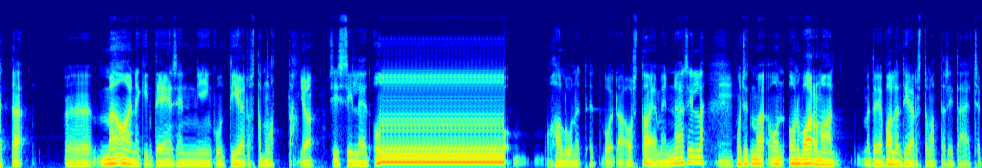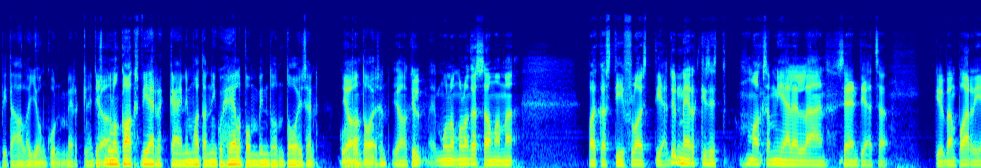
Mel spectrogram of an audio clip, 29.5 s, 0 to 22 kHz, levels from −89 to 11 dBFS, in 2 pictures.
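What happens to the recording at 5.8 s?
At 5.8 s the speech is caught in a system hang loop, running from 5.72 to 7.55 s. The machine or its driver stalled while the sound hardware kept replaying the same 20 ms slice of its ring buffer, about ninety times over. At a 50 Hz loop rate this comes across as a steady, flat buzz. The waveform shows one identical 20 ms cycle tiled end to end, and the spectrogram shows evenly spaced horizontal lines every 50 Hz.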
